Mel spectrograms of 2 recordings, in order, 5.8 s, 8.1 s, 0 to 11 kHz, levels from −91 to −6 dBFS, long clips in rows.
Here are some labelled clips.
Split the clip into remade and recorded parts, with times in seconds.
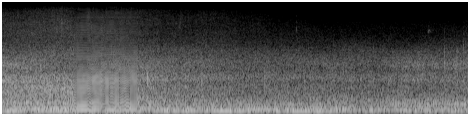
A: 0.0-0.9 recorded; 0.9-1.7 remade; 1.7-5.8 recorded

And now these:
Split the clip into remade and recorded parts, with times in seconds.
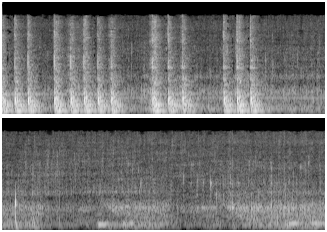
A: 0.0-2.2 recorded; 2.2-2.7 remade; 2.7-8.1 recorded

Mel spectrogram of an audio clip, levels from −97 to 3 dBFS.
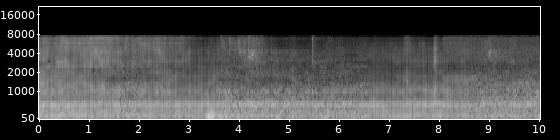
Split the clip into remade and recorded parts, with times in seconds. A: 0.0-1.6 remade; 1.6-2.0 recorded; 2.0-3.6 remade; 3.6-6.6 recorded; 6.6-8.6 remade; 8.6-10.0 recorded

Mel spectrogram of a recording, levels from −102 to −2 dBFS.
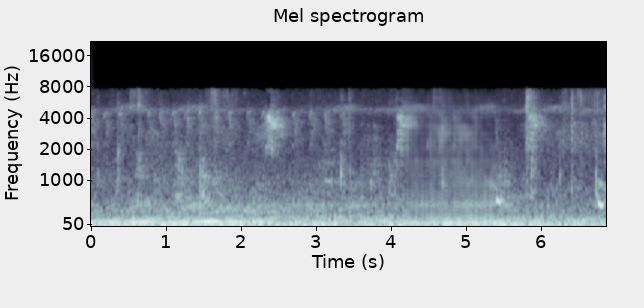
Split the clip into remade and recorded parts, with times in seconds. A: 0.0-4.2 recorded; 4.2-5.4 remade; 5.4-6.9 recorded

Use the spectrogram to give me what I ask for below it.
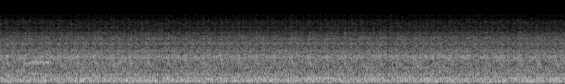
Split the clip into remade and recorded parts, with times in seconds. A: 0.0-5.7 remade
